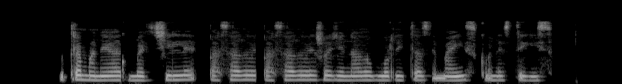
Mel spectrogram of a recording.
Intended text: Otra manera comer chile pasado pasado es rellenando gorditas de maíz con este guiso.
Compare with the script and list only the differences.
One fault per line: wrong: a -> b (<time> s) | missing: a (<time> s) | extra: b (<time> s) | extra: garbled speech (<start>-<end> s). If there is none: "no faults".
no faults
